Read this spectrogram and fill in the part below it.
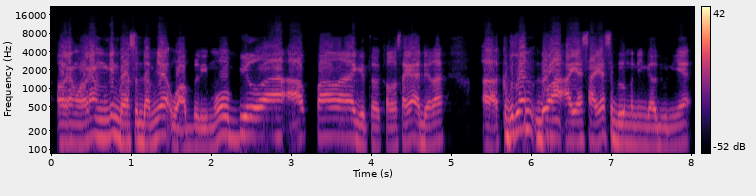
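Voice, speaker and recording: A man's voice: medium pitch, a bit bright, no echo. A man in his thirties, a lawyer guest in a casual interview, speaking earnestly and reflectively with many fillers. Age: 30s.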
